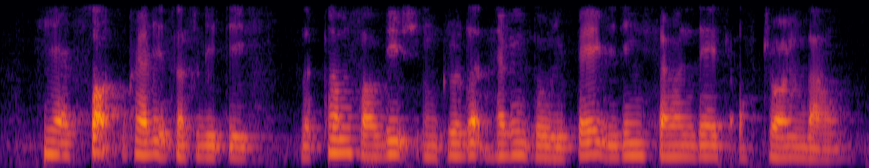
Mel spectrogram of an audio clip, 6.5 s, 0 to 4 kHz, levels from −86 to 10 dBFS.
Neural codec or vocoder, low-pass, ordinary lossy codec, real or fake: codec, 44.1 kHz, 2.6 kbps, SNAC; 3.6 kHz; none; fake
